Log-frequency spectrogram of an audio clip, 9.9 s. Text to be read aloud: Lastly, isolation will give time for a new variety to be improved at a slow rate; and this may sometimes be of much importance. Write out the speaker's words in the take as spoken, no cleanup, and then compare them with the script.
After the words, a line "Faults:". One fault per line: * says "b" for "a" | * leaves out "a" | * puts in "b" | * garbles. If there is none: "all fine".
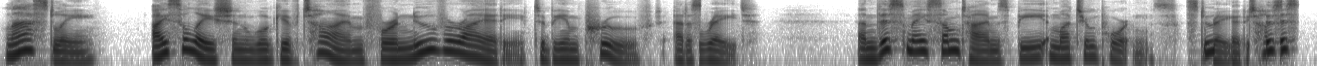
Lastly, isolation will give time for a new variety to be improved at a rate; and this may sometimes be much importance. [garbled]
Faults:
* leaves out "slow"
* leaves out "of"
* garbles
